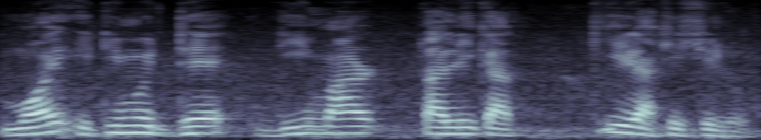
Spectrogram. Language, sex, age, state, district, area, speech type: Assamese, male, 60+, Assam, Darrang, rural, read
